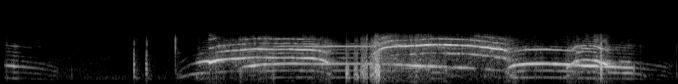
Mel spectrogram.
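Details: Two cats fighting at night during the lunar eclipse of June 16, 2011, recorded on a mobile phone: a few faint clicks, then one long, loud, wavering yowl rising and falling in pitch for about four seconds.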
